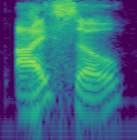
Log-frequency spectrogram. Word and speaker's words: ISO: based International Organization for standardization to launch its ISO which is in the International Organization for standardization pronounced ISO 2022 messaging standard it launched in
